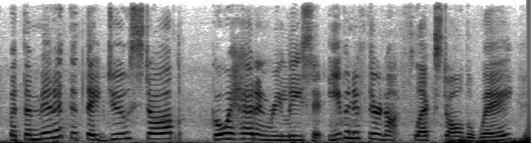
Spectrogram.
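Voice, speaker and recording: A woman talks at a fairly quick pace in a high voice with lively intonation. Audible room echo and noticeable background noise are present. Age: 70s. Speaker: horse trainer. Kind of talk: tutorial.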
